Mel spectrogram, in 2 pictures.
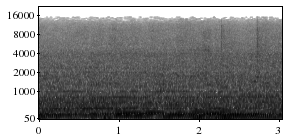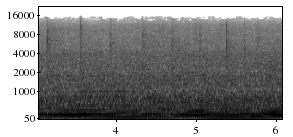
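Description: A congregation praying aloud in the spirit all at once, many voices blending into a dense murmur, over sustained, steady chords of worship music.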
